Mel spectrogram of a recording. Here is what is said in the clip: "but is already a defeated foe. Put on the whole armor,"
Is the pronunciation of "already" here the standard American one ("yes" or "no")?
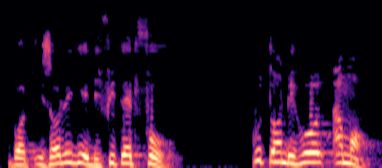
yes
